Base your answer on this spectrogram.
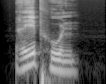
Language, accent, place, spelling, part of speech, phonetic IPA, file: German, Germany, Berlin, Rebhuhn, noun, [ˈʁeːpˌhuːn], De-Rebhuhn.ogg
- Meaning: 1. grey partridge (Perdix perdix) 2. partridge (Perdix; any bird of the genus of Galliform gamebirds known collectively as the 'true partridges') (Chiefly used in plural.)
